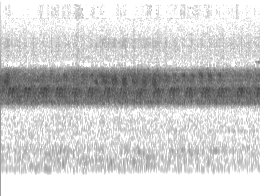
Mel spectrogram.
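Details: Summer-night grass insects recorded around August: an unbroken, shrill, pulsing trill of many overlapping chirps that holds a constant level, with no other sound.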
